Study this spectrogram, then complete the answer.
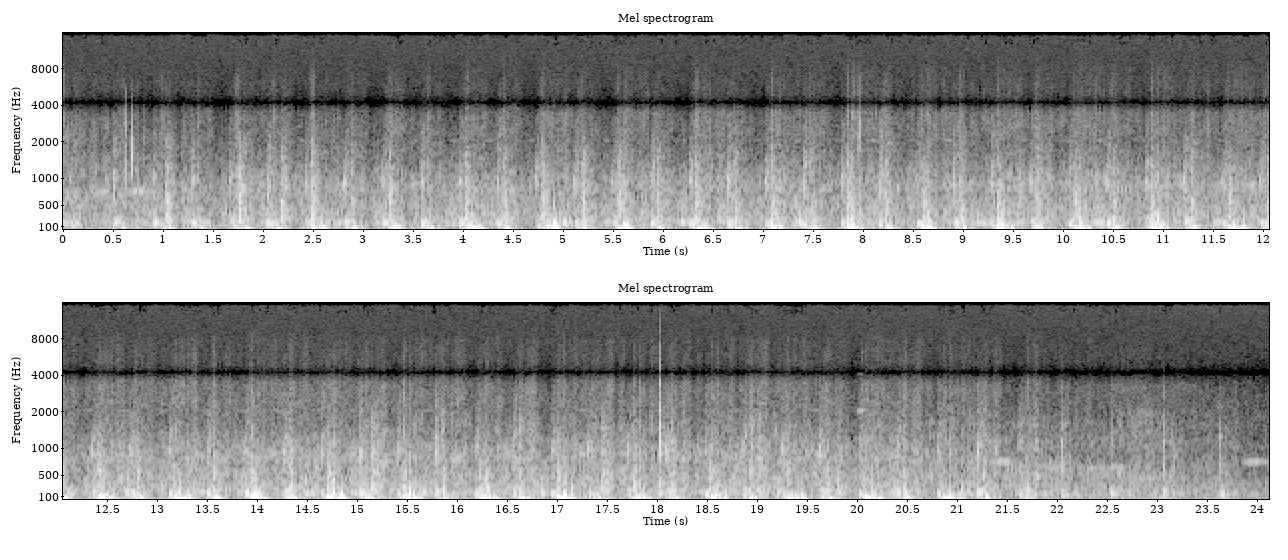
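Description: Steady running footfalls pound a Yowza Sebring folding treadmill, a fast even thudding rhythm with the belt's low drone beneath, close and fairly loud throughout with no talking.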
